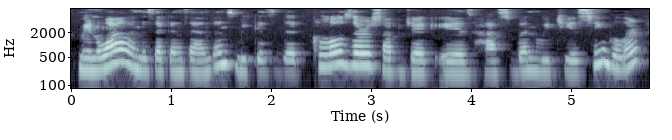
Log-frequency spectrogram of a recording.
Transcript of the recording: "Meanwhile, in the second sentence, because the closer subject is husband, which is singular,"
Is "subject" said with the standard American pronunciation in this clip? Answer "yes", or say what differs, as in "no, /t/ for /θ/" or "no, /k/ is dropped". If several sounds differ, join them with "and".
yes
